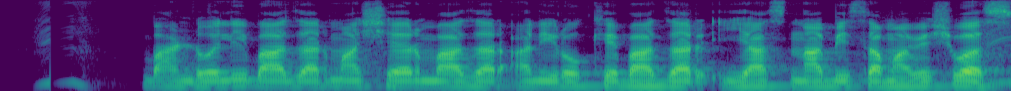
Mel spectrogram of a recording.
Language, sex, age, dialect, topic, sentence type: Marathi, male, 25-30, Northern Konkan, banking, statement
